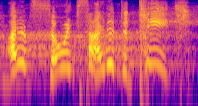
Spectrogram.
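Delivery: high, slow, bubbling with excitement; eager new teacher. Acted. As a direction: gush like a brand-new teacher on day one.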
